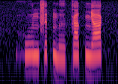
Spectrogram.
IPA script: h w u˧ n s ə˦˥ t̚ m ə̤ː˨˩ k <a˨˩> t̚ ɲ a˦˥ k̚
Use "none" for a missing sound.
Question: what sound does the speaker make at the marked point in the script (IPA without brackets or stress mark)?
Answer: a˦˥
